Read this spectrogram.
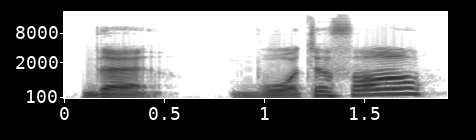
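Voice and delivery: slow, rising disbelief; stretched-out incredulous echo. Acted. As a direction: draw it out into a baffled question. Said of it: "asked incredulously".

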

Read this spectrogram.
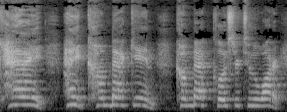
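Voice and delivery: put-on high, strained call to the kids. Lifeguard calling cousins back to shore, high mock yell. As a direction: yell them back from the water. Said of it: "So I start screaming".

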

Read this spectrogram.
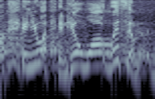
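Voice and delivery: ordinary talk

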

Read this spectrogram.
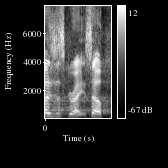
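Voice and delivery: normal talking voice

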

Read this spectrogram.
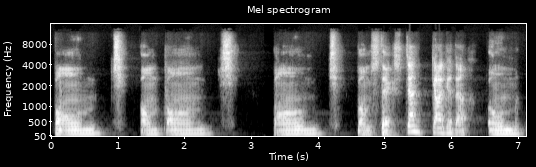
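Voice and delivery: beatbox the song's drum intro; vocal drum imitation, boom ch boom; drum beat vocalized. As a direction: mouth drum pattern, boom and ch. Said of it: "and it goes".

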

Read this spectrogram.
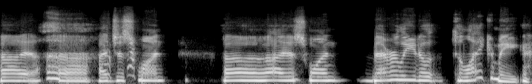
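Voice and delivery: high, hesitant adolescent voice; cracking teenage boy. Acted. Game master voicing a boy's wish about a crush, high cracking voice. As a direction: pitch it up like a lovesick teenage boy. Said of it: "a teenage boy's voice, it, like, cracks".

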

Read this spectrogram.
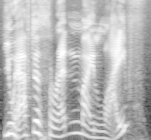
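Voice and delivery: very high, loud, indignant squawk; exasperated protest, laughing through it; shrieking high at the unfairness; outraged disbelief. Retold or imitated. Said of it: "And I'm like".

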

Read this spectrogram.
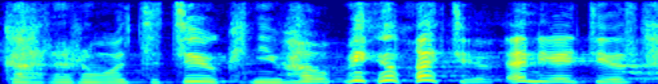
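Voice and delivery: ordinary delivery

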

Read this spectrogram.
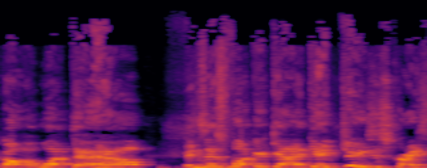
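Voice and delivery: high, acted outburst of exasperation; exasperated cop. Cop seeing the same guy, exasperated outburst. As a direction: play a fed-up cop crying out.

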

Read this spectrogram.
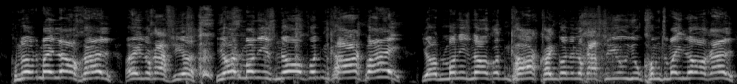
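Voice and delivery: lightly put-on Cork accent, pushy and generous; Cork lad imitation. Comedian imitating the Cork lad who offers to look after him, in a Cork accent. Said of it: "one of the lads in Cork, lovely fella, going".

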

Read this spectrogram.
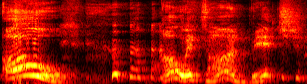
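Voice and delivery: loud, high laughing yell; mock yelling with laughter, fired up; gamer hype. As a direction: shout it like a gamer ready to fight. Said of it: "And you were like".

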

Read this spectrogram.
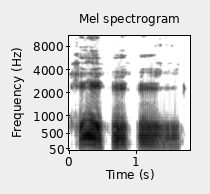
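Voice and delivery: booming Santa laugh, starting high and falling; hearty, loud Santa entrance; bellowed ho-ho-ho. A narrator's reading. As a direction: bellow it like Santa coming down the hall. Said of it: "bellowed from the hallway".

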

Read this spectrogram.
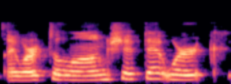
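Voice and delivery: usual speaking voice

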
